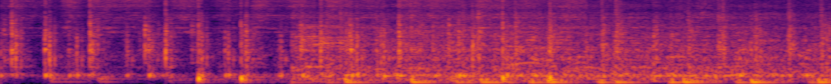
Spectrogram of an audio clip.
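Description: Live folk drumming on two-headed barrel drums struck with sticks, fast sharp strokes. About a second and a half in the sound changes to music with a steady low beat.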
